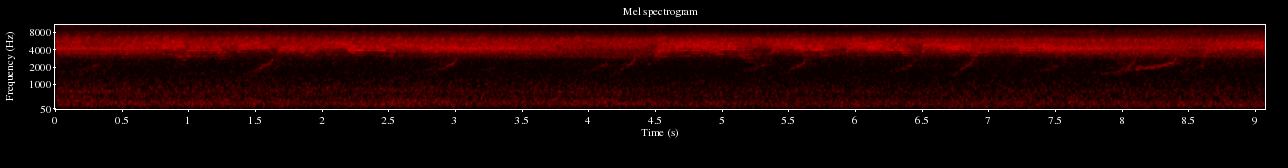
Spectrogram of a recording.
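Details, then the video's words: Summer chorus of Japanese cicadas in Japan: a loud, constant high buzzing drone, overlaid by a series of short rising chirps repeated roughly once a second. "Big chorus of Japanese cicadas.日本の夏の蝉しぐれ"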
